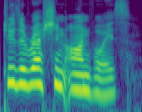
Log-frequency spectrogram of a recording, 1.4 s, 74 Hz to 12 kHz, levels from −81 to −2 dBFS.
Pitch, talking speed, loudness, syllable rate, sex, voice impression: 220 Hz, 170 wpm, -15 LUFS, 4.6 syllables/s, female, very feminine, gender-neutral, slightly young, slightly adult-like, thin, very tensed, powerful, bright, very hard, very clear, very fluent, cute, intellectual, very refreshing, very sincere, very calm, very friendly, very reassuring, very unique, elegant, slightly wild, sweet, very lively, strict, intense, slightly sharp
